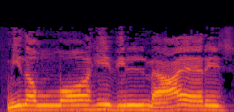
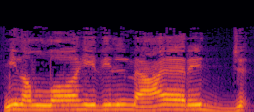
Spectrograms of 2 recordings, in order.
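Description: First: The j sound is dropped entirely. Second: The j sound is held like a doubled consonant. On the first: "ما فيش جيم خالص لا" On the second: "كده شددت كاني اقف على مشدد"

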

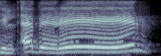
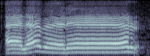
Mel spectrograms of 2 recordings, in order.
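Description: First: The vowel before r leans strongly toward ee. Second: The vowel before r leans slightly toward ee. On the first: "إمالة كبرى" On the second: "تقليل"

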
